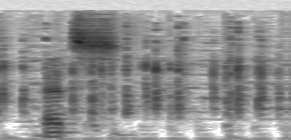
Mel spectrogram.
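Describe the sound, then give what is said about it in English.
Fast typing on a computer keyboard: a quick, uneven run of many soft key clicks, faint and brief. “I'll type that out.”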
